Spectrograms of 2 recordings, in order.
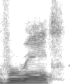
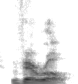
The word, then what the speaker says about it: Veralt: We pronounce it Veralt. It's been Englishized for a couple generations, but the French pronunciation would be Vero. Even our GPS says Vero.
